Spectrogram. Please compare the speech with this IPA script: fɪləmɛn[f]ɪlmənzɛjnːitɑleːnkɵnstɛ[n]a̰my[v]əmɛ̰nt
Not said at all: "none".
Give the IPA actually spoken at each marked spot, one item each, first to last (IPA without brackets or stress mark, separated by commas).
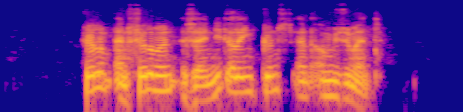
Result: f, n, z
